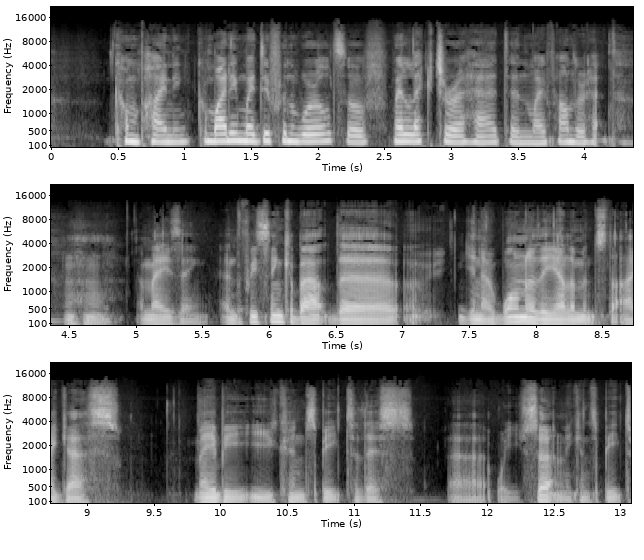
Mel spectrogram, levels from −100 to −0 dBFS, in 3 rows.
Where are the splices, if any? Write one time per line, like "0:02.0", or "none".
0:02.5
0:05.8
